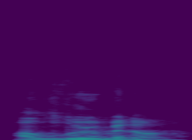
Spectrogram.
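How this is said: It is said with an American pronunciation. "in American English"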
